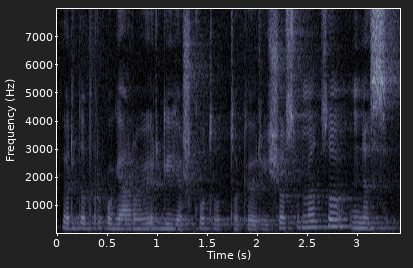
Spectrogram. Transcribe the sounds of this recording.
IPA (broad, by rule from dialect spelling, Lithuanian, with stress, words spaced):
ɪr dɐˈbɐr koː ˈɡʲæːroː ˈɪrʲɡʲɪ iɛˈʃkoːtɐʊ toːkʲoː ˈrʲiːʃʲoː sʊ mʲɛˈd͡zʊ ˈnʲɛs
